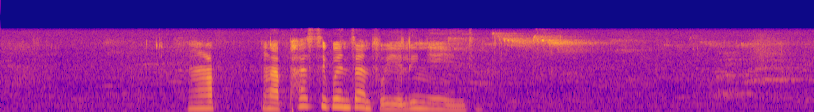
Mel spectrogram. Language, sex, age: Swati, female, 26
